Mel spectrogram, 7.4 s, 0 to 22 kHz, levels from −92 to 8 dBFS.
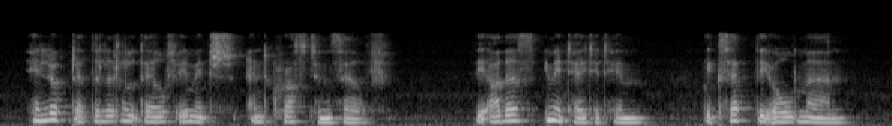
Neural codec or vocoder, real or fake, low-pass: codec, 16 kHz, 8 kbps, FunCodec, trained on Chinese and English, 25 frames a second; fake; 7.2 kHz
